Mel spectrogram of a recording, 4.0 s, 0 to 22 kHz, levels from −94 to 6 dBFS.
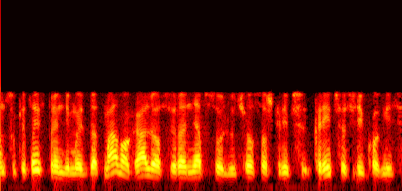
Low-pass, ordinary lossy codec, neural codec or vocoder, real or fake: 3.6 kHz; AAC, 32 kbps; none; real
